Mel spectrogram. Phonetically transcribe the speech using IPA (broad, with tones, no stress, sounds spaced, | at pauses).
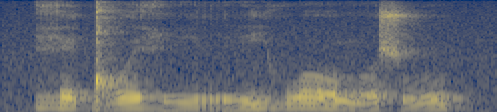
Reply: ɦ e˥˨ ɡ͡ǃ oː˨ e̯ ɦ iː˨ r iː˩˥ j ṳ˦ w oː˥˨ ŋʷ ɤ˩˥ ʃ u˩˥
